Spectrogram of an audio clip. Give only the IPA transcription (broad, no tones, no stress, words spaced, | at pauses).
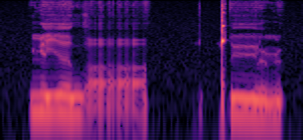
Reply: ɳiə̯wɑ̰ | ǃʉɳ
